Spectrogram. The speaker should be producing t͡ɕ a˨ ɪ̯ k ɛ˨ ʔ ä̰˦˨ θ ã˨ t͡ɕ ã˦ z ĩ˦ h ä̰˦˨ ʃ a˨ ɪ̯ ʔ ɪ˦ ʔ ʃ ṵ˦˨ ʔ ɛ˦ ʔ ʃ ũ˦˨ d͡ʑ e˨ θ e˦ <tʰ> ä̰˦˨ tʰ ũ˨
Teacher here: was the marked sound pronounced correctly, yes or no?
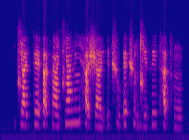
yes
